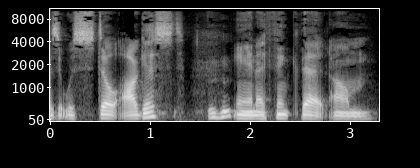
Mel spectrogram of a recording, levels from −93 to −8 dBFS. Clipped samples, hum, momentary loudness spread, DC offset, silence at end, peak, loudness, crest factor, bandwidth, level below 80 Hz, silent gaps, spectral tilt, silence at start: under 0.1%; none; 6 LU; under 0.1%; 0.05 s; -6 dBFS; -23 LUFS; 18 dB; 10.5 kHz; -52 dBFS; none; -4.5 dB/octave; 0 s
